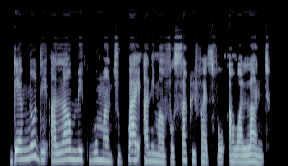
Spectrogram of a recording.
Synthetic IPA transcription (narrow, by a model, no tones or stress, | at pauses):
dɛ̃mnodeʔalawmekwumãntʰubaɪʔanimalfɔsakɹifaɪsfɔʔawalãnd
